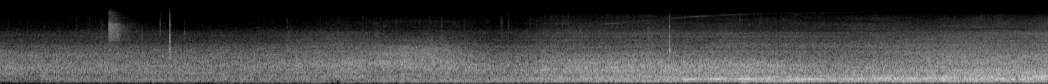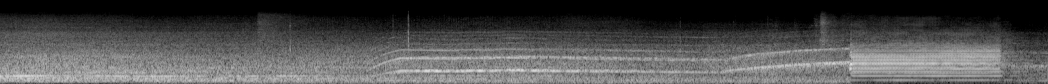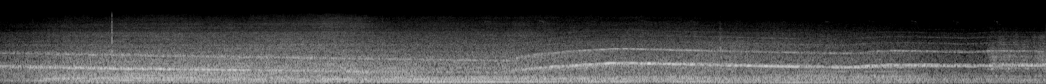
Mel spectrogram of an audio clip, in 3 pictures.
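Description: Fire trucks responding. A diesel engine rumbles as a truck pulls out, then from about halfway a siren winds up, holds and slowly winds down in long wails, cut across by a loud air-horn blast near two-thirds of the way in, before the siren winds up again near the end.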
